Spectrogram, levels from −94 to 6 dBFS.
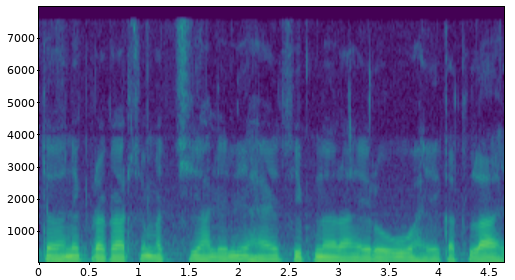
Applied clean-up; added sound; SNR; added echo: none; none; none; none.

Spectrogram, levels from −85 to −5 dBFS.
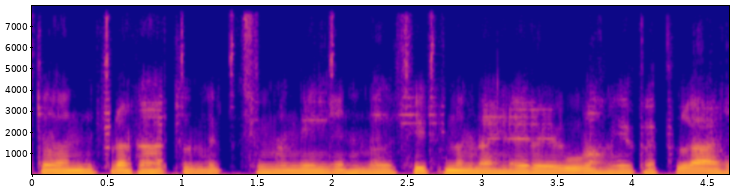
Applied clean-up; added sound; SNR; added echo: neural diffusion model UNIVERSE++.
